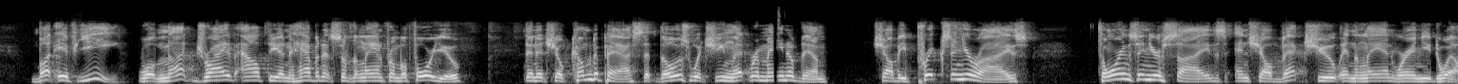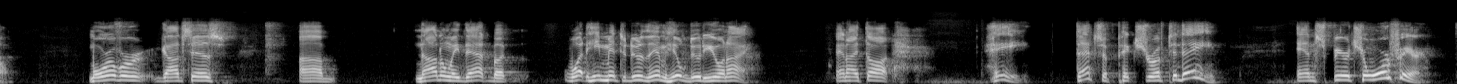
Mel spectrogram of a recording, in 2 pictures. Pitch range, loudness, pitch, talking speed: 145-195 Hz, -12 LUFS, 170 Hz, 170 wpm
